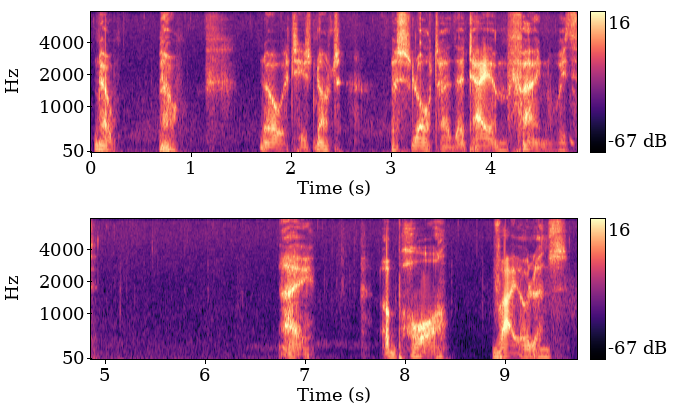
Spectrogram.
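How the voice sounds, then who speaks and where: A man playing Frankenstein's monster in an ASMR roleplay, a gentle, melancholy reanimated creature who speaks in a hushed, halting, formal way. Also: rumbling low, little pitch movement, slight background noise. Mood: tender, earnest.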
